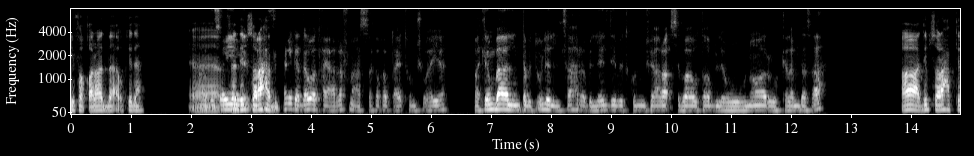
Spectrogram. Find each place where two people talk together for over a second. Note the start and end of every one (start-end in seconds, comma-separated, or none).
2.1-3.5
